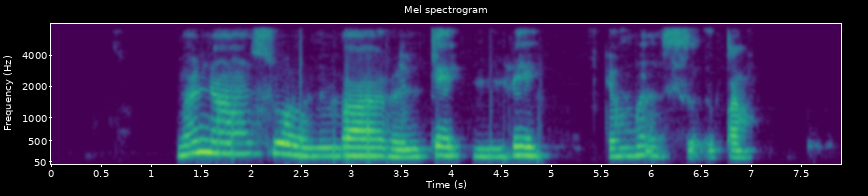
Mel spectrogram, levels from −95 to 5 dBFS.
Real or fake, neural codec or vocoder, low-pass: fake; codec, 24 kHz, 6 kbps, HILCodec; 7.2 kHz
